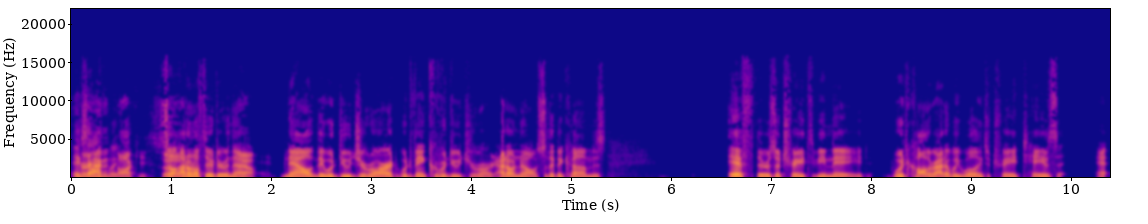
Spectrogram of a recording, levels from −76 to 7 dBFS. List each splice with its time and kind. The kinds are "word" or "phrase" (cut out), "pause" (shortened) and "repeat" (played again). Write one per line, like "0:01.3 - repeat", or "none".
0:04.8 - word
